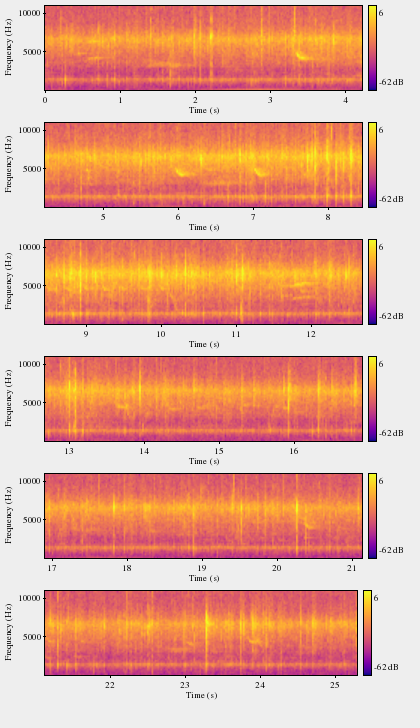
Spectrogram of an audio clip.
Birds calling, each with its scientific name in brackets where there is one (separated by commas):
Iiwi (Drepanis coccinea), Apapane (Himatione sanguinea)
